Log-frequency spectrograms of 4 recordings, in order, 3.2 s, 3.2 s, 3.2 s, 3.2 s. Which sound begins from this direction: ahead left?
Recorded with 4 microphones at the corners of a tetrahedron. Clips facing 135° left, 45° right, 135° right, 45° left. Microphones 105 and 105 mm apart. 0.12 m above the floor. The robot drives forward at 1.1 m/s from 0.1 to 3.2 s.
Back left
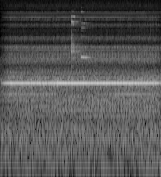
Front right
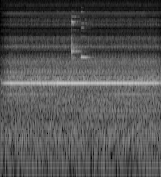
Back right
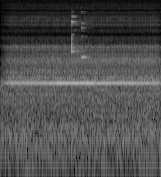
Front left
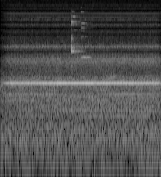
A doorbell, at 1.4 s.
